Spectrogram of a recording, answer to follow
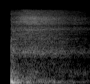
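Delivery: lips blown in a soft fart; fart noise. Retold or imitated. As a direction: puff a quiet fart sound. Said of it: "then she'd go".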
